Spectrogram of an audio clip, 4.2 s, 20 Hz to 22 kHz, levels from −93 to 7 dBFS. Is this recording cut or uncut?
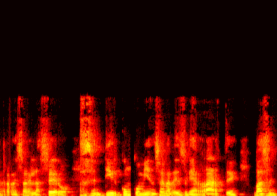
cut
